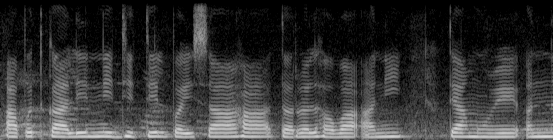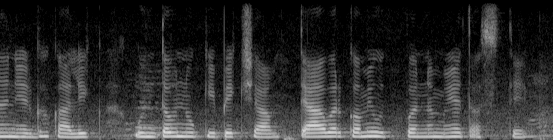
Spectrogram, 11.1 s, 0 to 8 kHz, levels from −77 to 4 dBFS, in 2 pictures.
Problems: constant background noise, continuous background conversations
